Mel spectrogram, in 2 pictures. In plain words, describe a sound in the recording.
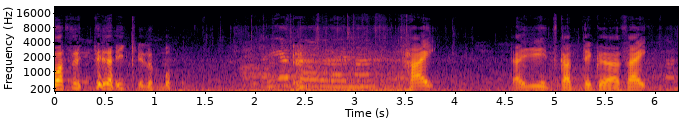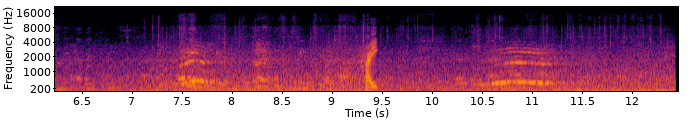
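A paper bag crinkles and rustles in hands.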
